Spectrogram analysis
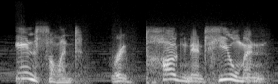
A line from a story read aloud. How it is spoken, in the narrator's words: he shouted, his voice more static than words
